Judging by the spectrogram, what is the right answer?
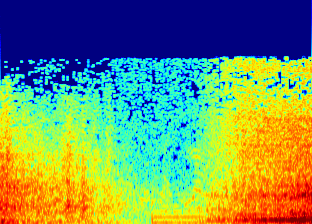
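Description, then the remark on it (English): Taxi engine noise in heavy traffic in London on a sunny day, with a steady low hum and rumbling road noise. The engine thins out briefly, then a deeper drone swells and grows louder toward the end, as if the taxi is pulling away in traffic. “A taxi. Heavy traffic.”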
